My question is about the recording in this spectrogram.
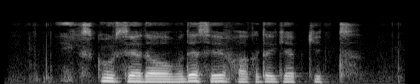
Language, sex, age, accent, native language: Uzbek, male, 25-34, Qashqadaryo, Uzbek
